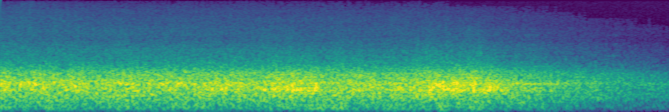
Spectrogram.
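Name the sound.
strong wind blowing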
